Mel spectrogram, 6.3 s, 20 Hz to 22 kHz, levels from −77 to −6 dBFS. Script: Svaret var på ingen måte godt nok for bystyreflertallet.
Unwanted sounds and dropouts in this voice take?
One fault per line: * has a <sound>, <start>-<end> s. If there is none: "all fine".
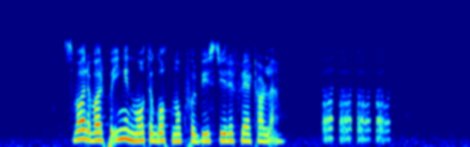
* has a laugh, 4.3-5.2 s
